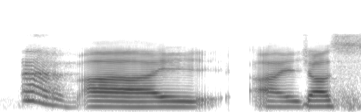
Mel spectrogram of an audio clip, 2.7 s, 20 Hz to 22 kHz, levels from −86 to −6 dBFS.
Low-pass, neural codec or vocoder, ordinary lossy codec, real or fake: 7.2 kHz; codec, 16 kHz, 6 kbps, DAC; none; fake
